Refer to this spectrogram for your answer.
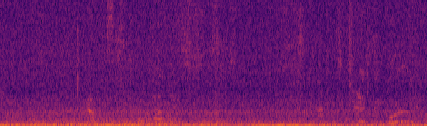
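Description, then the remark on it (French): A steady, loud low-frequency engine rumble fills the interior of a bus on an early Sunday morning ride from the coach station toward Locmaria. Faint murmuring voices sound underneath, with occasional higher mechanical whines and rattles. “En ce dimanche, c'est de bonne heure que nous avons pris le bus à la gare routière, tout proche de la Citadelle et dominant les bassins de plaisance et de commerce.”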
